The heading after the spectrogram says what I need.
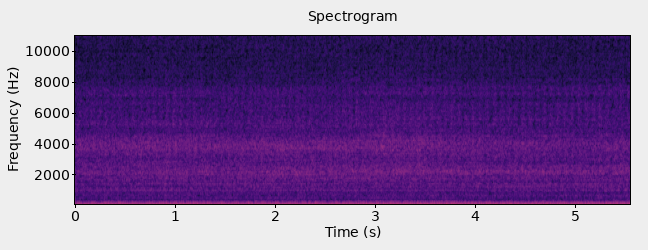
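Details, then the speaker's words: Renault 5 GT Turbo in a garage, just restarted after its carburetor was repaired and refitted: steady, even idle held slightly high on the now more sensitive choke, with no stumble or misfire. It is the best it has ever run. Normal idle. "oh look at that that is the best it's ever run and it fired straight back up"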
